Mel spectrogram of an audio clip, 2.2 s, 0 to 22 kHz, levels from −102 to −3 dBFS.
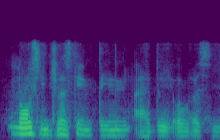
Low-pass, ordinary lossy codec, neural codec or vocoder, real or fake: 7.2 kHz; Opus, 16 kbps; codec, 16 kHz in and 24 kHz out, 0.6 kbps, FireRedTTS-2 codec; fake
